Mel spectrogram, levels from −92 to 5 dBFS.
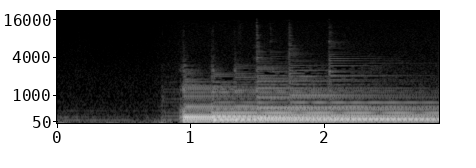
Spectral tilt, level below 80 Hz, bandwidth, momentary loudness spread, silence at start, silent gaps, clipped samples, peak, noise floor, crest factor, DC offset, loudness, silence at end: -11 dB/octave; -36 dBFS; 4.2 kHz; 4 LU; 0.9 s; none; under 0.1%; -8 dBFS; -61 dBFS; 14 dB; under 0.1%; -21 LUFS; 0 s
